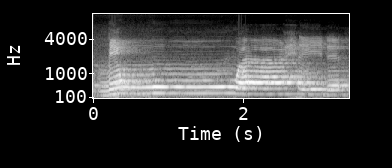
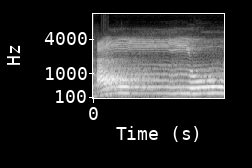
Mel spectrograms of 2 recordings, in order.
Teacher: Kalau huruf waw berarti posisi mulutnya sudah bulat, sudah monyong, miu misalkan, miu, gitu, sudah bulat. Kemudian masih ada sifat gunnah atau dengungnya, sehingga suara itu ada yang keluar dari mulut, ada juga yang keluar dari hidung, rongga hidung.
